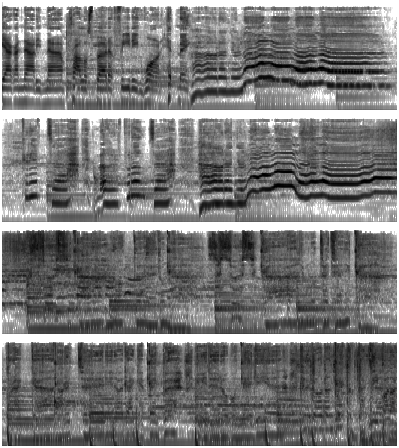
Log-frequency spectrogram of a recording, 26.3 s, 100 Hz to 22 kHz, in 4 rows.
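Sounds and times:
speech: 0.0s - 6.3s, 7.4s - 11.1s
K-pop song playing: 0.0s - 26.3s
steady sustained synth chords: 1.0s - 26.3s
thick bass line: 13.6s - 26.3s.

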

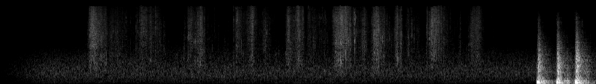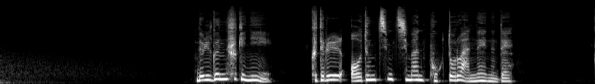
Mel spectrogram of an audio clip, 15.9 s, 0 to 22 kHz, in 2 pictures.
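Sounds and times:
soft uneven shuffling footsteps: 1.1s - 6.6s
sharp raps on a solid front door: 7.2s - 8.0s
speech: 10.6s - 14.9s.

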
